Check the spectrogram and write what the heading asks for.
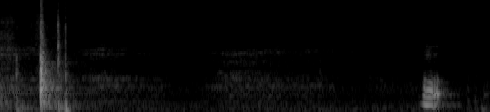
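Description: Two short, sharp clicks about a quarter of a second apart near the start, then near silence.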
